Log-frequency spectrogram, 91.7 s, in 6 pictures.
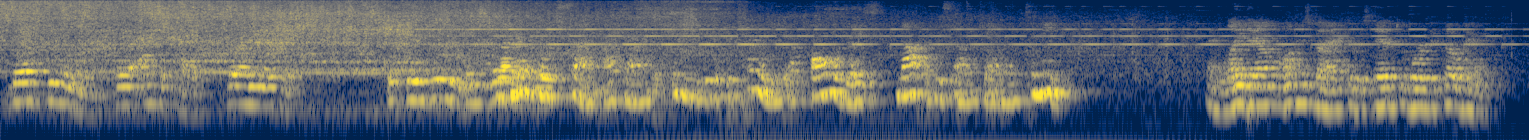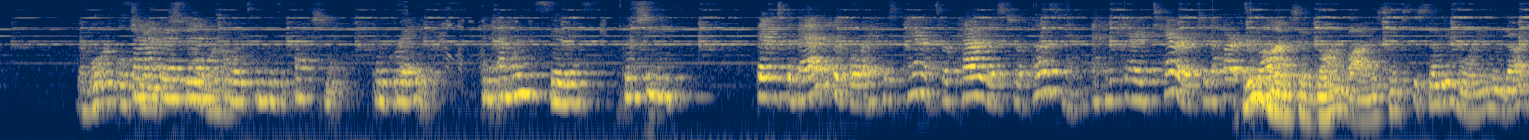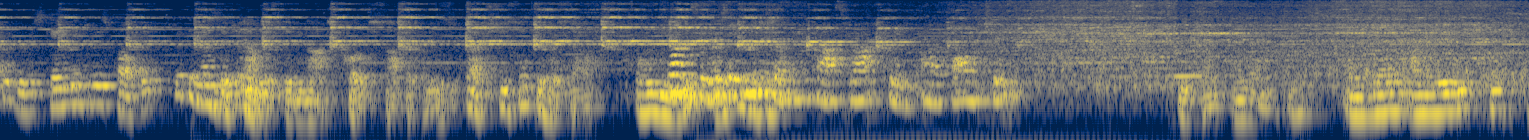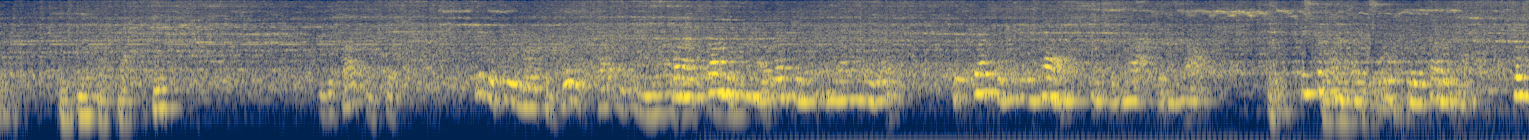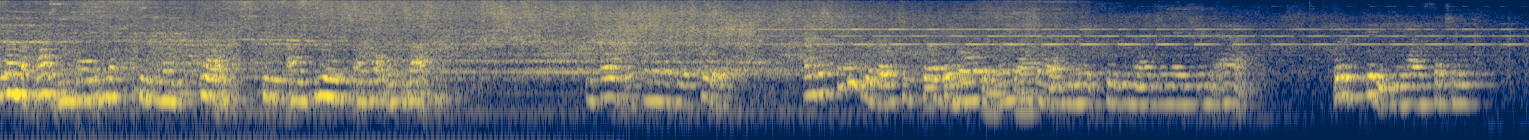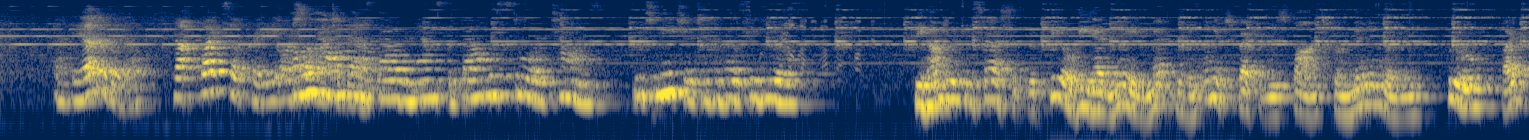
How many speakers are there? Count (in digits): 7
